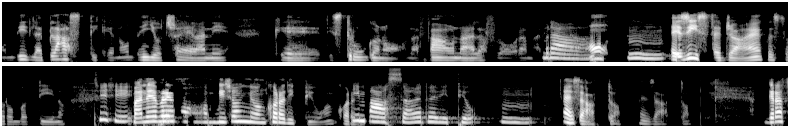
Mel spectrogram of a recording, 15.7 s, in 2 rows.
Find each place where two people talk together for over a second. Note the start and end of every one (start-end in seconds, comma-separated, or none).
none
